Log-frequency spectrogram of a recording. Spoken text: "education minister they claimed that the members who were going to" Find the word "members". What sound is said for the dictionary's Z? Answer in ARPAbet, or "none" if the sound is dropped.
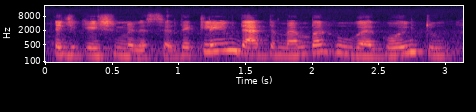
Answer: none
